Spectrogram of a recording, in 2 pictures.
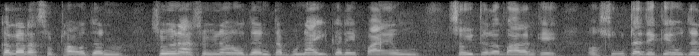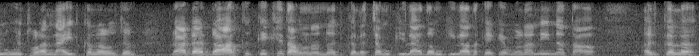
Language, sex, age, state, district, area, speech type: Sindhi, female, 45-60, Delhi, South Delhi, urban, spontaneous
